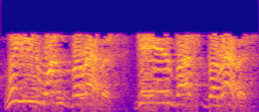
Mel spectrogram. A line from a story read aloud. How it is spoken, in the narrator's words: they yell out the more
